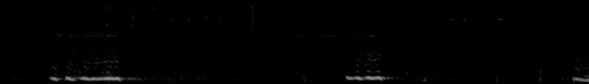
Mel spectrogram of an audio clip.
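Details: Sleeping four-month-old puppy deep in slumber, making thin wavering whistle-snores, a longer one near one second and another about three seconds later, with a faint third starting at the end; soft breathing between.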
